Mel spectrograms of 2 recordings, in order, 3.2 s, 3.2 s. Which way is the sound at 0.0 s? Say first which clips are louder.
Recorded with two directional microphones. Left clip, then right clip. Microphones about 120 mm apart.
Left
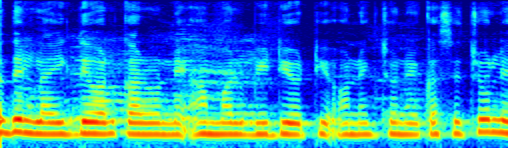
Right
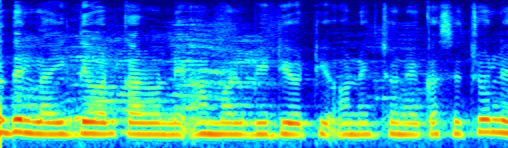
Left 4 dB; 20° left (ahead or behind).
